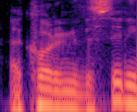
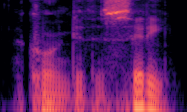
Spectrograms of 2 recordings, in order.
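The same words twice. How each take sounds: First: It is read in a plain, normal speaking voice. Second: It is read in a put-on, sultry, seductive voice.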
